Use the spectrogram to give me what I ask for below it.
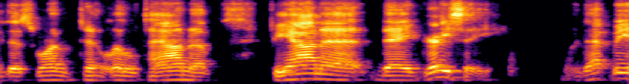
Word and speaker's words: Piana dei Greci: one little town of Piana dei Greci. Would that be how you pronounce that? G-R-E-C? Piana dei Greci. It'd be Greci, like okay. CH.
